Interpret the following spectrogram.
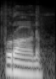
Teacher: ਪੱਪੇ ਨੂੰ ਔਂਕੜ ਨਾਲ ਪੁਰਾਣ, ਪ੍ਰਾਣ ਨਹੀਂ ਕਰਨਾ ਪਾਠ, ਫਿਰ ਅਰਥ ਬਦਲ ਜਾਂਦਾ ਹੈ।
